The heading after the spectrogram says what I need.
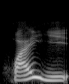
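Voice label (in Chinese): "怀疑" Chinese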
